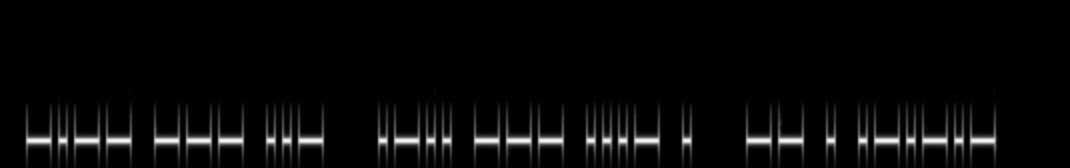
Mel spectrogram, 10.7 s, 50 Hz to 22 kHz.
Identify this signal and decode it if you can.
Morse code, heard as a keyed tone, about 15 wpm, 700 Hz. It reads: YOU LOVE ME.
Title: Sentences from Top 600 Words 15wpm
